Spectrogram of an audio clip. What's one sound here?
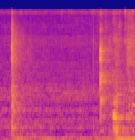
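Water starts to rush as a toilet flushes.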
